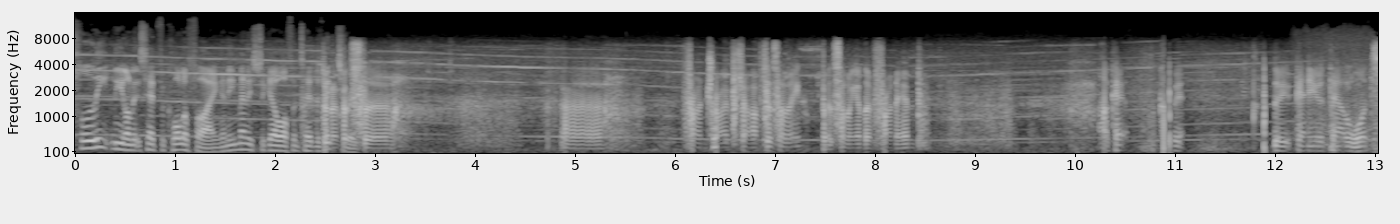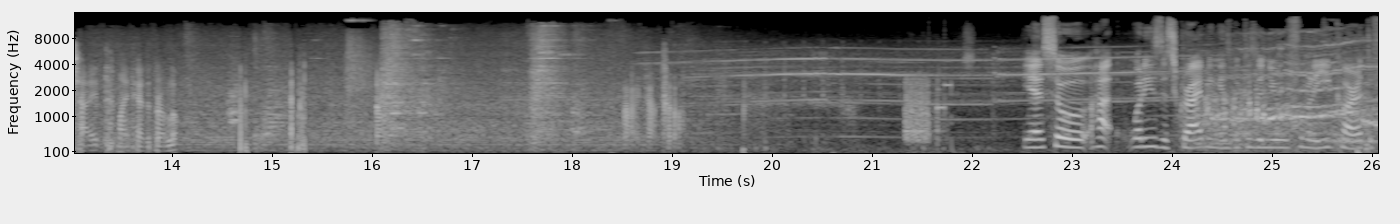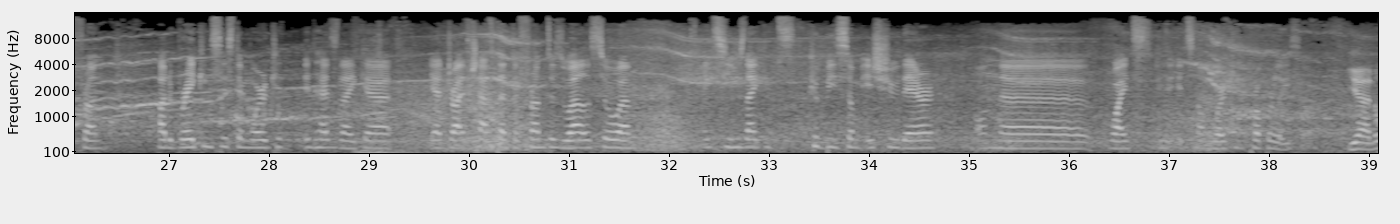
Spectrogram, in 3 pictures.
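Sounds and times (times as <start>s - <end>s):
electric powertrain whine: 0.0s - 14.6s, 18.2s - 39.0s
electric motor whine: 24.0s - 38.7s.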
